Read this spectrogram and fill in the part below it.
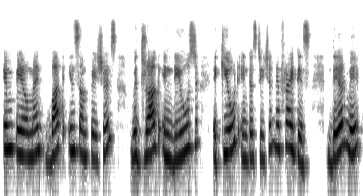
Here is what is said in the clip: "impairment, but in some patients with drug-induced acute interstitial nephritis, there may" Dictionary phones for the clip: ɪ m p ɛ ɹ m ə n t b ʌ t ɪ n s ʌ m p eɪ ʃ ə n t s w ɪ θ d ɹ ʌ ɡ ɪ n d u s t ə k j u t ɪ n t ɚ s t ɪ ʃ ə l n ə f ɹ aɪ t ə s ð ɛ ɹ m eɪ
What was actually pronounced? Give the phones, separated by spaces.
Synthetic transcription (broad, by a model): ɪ m p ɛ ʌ m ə n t b ʌ t ɪ n s ʌ m p eɪ ʃ ə n t s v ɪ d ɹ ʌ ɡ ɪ n d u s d ə k j u t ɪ n t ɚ s t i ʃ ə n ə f ɹ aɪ t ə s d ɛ ɹ m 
